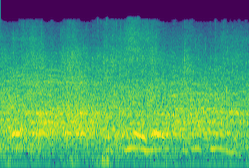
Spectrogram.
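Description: A rugby stadium crowd in Treviso, Italy, keeps up a constant loud roar with scattered whistles and shouts, under an announcer's voice.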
